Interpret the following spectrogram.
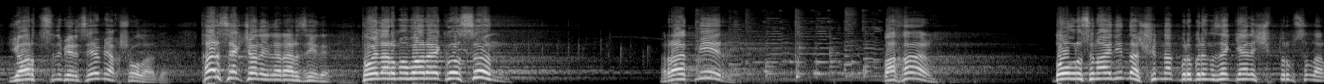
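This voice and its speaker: Booming high-pitched male wedding announcer. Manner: festive, emphatic, blessing the couple and directing guests. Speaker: wedding master of ceremonies. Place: reverberant wedding venue. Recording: hall reverb with music behind. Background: music.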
